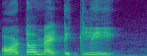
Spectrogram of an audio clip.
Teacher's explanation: Automatically has 5 syllables, not 6. The last A isn't pronounced.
